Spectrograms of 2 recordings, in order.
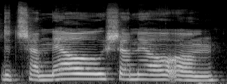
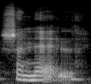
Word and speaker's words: Chanel: You can see that, luxury, the Chanel. It's so weird to say it with the English pronunciation. Chanel in French.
